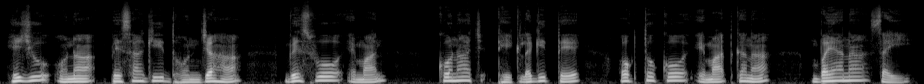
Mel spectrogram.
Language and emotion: Santali, neutral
